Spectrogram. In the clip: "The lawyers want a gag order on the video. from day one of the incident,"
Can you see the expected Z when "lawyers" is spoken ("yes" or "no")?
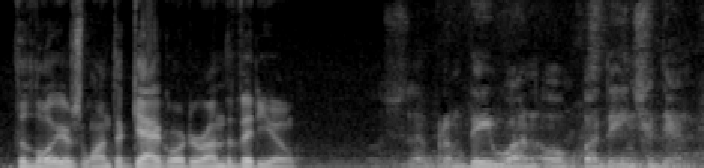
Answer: yes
